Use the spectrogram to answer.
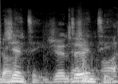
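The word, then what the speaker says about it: Jeanty: Personally, I would go with Travis Hunter, and the both biggest reason is both sides because Deontay, how do you pronounce it? Gente.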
